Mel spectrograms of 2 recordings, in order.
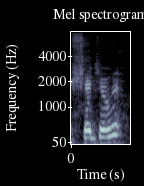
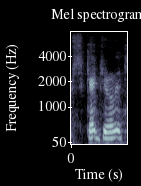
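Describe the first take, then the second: First: Schedule is said the British way. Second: Schedule is said the American way. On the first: "but I'm not" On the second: "if you're American"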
